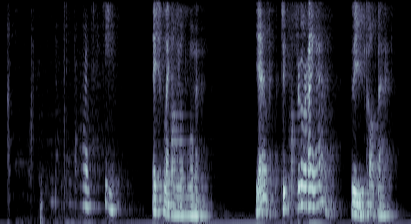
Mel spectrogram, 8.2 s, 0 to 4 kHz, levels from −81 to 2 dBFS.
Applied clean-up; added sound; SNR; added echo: neural mask model DeepFilterNet 3.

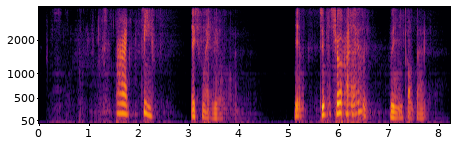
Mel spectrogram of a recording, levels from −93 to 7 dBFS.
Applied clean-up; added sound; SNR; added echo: neural separator model SepFormer WHAMR!.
